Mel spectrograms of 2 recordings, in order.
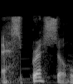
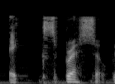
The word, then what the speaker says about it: espresso: Number one 最常听到人读错嘅咧就系 espresso，我哋一个特浓嘅咖啡 espresso，espresso，咁即系咧我哋喺咖啡机里面挤出嚟，跟住唔加水唔加奶，超级浓嘅嗰啲咖啡，我哋叫做 espresso。好多人咧将佢读成 expresso，变咗 ex 加咗个 k 音喺度，就唔需要嘅。我读翻 s s a 完之后直接落个 s 音就可以读，so s s s s s，好似 the letter s 咁样，espresso espresso espresso。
